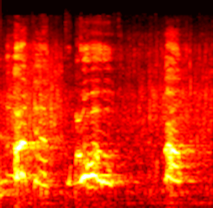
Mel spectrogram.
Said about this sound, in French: À cet instant, l'araignée fait un faux pas et... Madame Bib glisse et tombe au milieu de la rivière.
